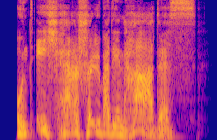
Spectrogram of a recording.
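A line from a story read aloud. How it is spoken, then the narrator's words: Hissed. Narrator (German): zischte er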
